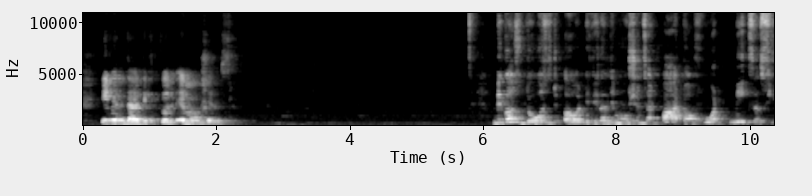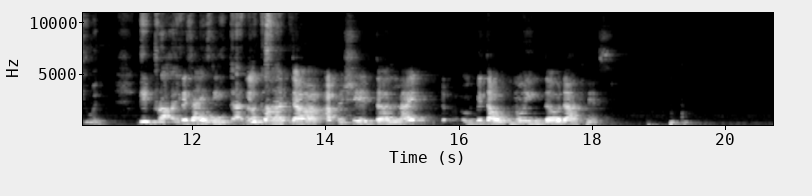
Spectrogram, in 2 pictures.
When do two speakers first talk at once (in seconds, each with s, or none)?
11.8 s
